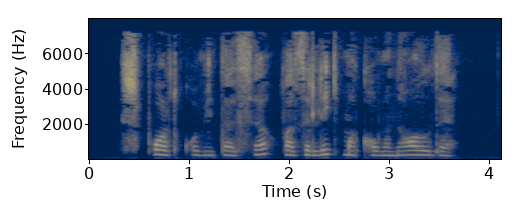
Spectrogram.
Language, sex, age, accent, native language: Uzbek, female, 18-24, Surxondaryo, Uzbek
